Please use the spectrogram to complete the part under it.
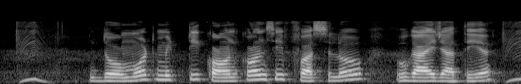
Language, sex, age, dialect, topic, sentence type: Magahi, male, 18-24, Western, agriculture, question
